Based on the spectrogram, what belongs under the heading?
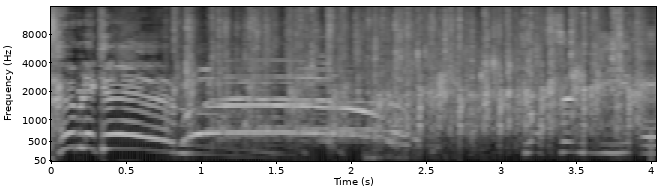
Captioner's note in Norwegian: Applaus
